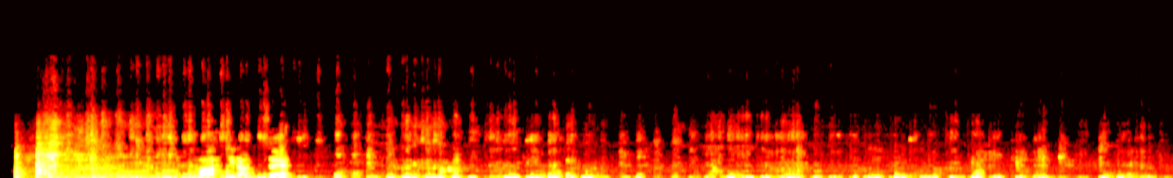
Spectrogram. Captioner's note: laughs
